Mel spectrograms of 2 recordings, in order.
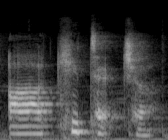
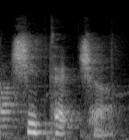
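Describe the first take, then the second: First: The middle sound is a k as in cat. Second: The middle sound is a ch as in cheese. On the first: The speaker calls it right. "The C H sound in this word is a K sound, like in cat" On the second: The speaker calls it wrong. "I hear architecture. ... Which is incorrect"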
